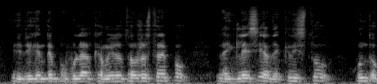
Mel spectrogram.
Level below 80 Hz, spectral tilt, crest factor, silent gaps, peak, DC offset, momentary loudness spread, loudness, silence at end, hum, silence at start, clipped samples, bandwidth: -48 dBFS; -6.5 dB/octave; 14 dB; none; -6 dBFS; under 0.1%; 9 LU; -22 LUFS; 0 s; none; 0 s; under 0.1%; 15 kHz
